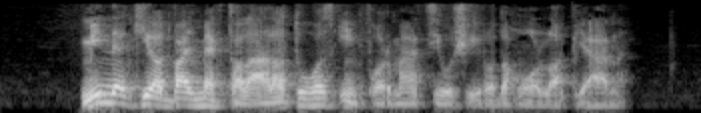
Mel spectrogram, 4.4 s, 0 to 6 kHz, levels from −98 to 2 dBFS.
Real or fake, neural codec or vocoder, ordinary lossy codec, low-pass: real; none; AAC, 48 kbps; 5.4 kHz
